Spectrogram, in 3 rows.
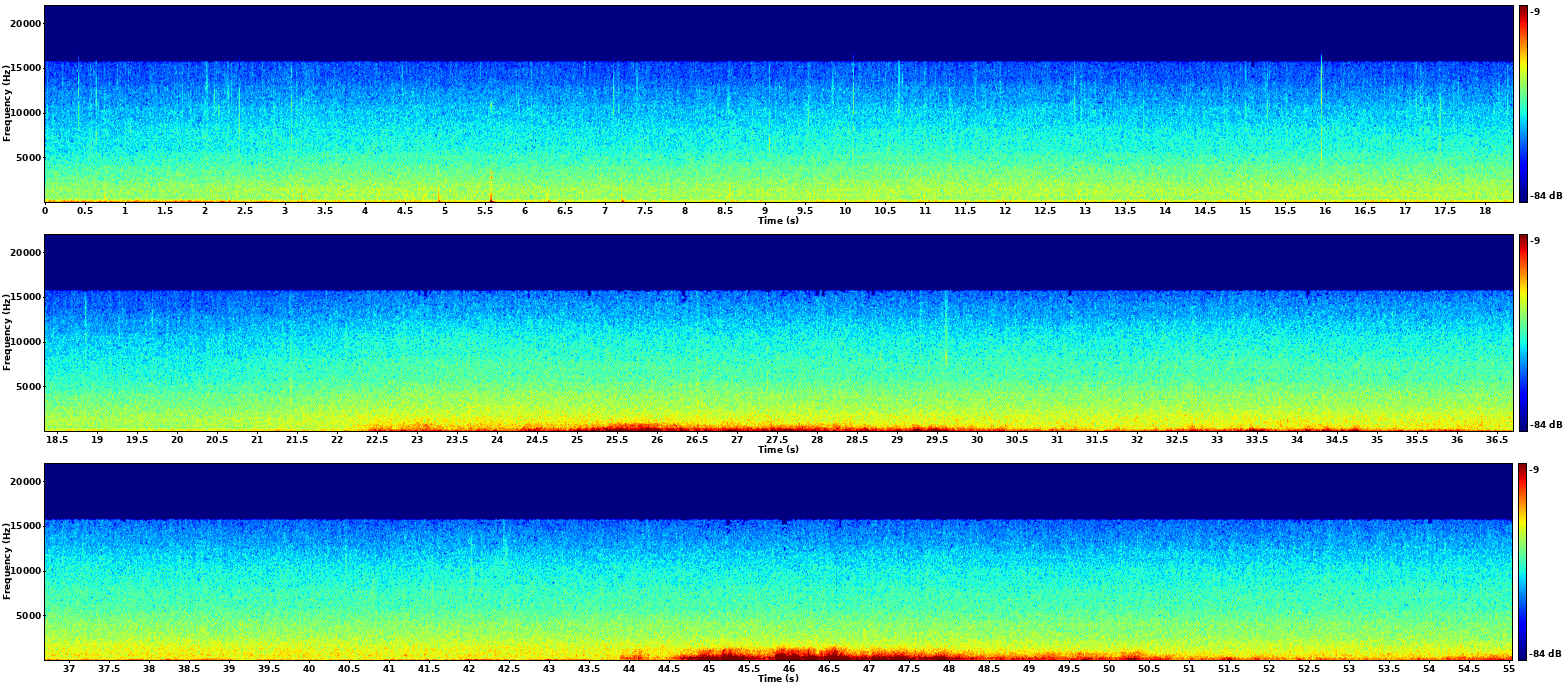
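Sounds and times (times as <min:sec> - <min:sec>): heavy rain: 0:00.0 - 0:55.0
thunder rumbling and cracking: 0:44.0 - 0:50.8.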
